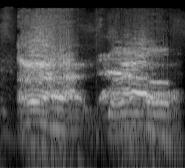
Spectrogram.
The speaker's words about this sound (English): It's my turn to stretch. Oh my gosh. Stop yawning.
